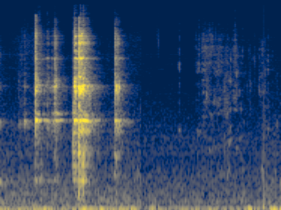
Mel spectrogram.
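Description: Spiced sweet vermouth is strained into glass jars, a few sharp clinks of glass and metal followed by soft pouring and dripping liquid, close and clear with no talking.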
